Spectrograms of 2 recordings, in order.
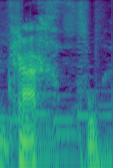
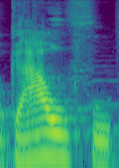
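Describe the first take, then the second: First: It is said with an r sound before f. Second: It is said with an l sound before f. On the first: The speaker calls it wrong. "garfo é uma palavra feia de pronúncia nojenta" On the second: The speaker calls it right. "galfo é muito mais bonito"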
